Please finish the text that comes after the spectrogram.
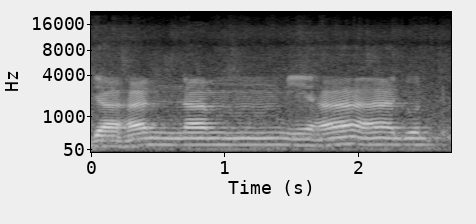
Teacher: idghamul mim fil mim, diidghamkan mim dan mim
